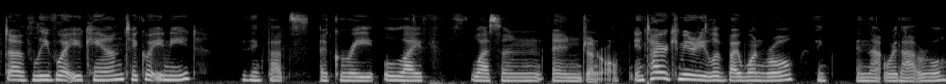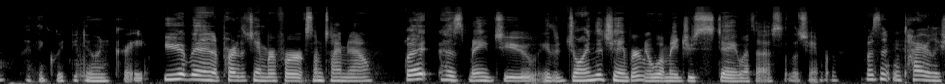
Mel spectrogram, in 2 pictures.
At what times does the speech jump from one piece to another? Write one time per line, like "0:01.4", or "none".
0:12.5
0:15.9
